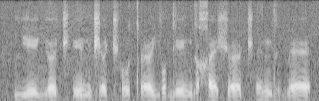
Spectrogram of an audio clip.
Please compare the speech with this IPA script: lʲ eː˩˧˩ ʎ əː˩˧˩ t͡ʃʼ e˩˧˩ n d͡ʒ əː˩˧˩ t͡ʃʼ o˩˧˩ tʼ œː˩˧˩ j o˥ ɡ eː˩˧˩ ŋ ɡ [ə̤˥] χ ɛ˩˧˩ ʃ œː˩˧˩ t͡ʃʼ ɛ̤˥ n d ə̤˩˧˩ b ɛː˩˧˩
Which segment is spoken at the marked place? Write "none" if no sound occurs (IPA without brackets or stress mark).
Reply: ə˥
